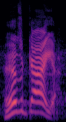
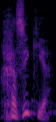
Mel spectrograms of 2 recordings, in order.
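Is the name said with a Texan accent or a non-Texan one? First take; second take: Texan; non-Texan. First: The name is shouted in an East Texas accent. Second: The name is said without a Texan accent. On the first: This is the speaker's home-region way of saying it. The speaker calls it wrong. "the East Texas Hezekiah, okay? We're like, you shout it from the back of a horse" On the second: This is how the name should be said. The speaker calls it right. "We say it different"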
